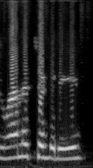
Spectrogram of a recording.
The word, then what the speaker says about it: Renitivity: But um uh Renativity, it is pronounced Renativity.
